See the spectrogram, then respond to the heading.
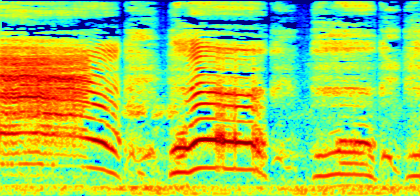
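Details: Loud, high-pitched infant crying in bursts with falling wails and brief pauses for breath; an irritated, sleepy baby, being urged on camera to cry louder; ordinary fussy, tired cry.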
